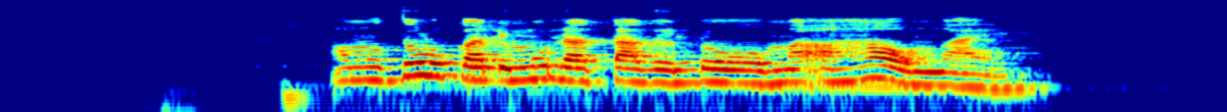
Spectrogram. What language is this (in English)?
Rukai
